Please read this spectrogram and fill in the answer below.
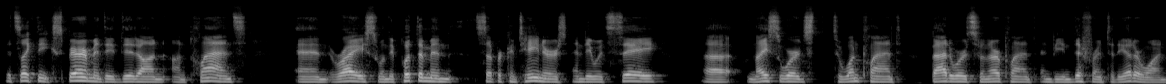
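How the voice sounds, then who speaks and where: In a very clean recording with a silent background, a man with a Canadian accent speaks in a plain, everyday voice at a medium pitch, with fairly even intonation and a fairly quick pace. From Canada (Toronto). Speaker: spiritual life coach. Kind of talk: casual interview.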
